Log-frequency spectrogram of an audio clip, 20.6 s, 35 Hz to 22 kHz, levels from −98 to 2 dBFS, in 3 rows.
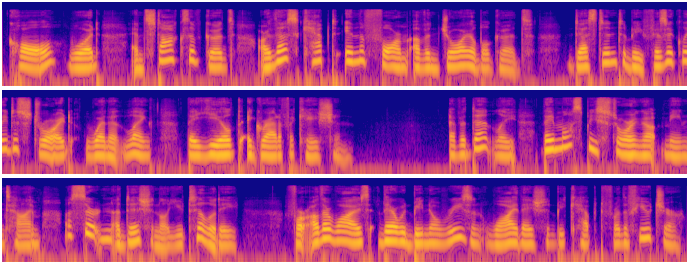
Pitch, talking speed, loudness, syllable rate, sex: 170 Hz, 155 wpm, -19 LUFS, 5.1 syllables/s, female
